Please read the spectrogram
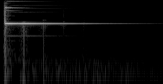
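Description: A single bell ding sound effect: one sharp strike that rings on as a clear high tone and fades away over about a second and a half.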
